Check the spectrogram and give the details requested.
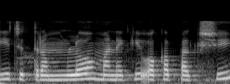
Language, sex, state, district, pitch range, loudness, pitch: Telugu, female, Andhra Pradesh, Chittoor, 215-240 Hz, -15 LUFS, 225 Hz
